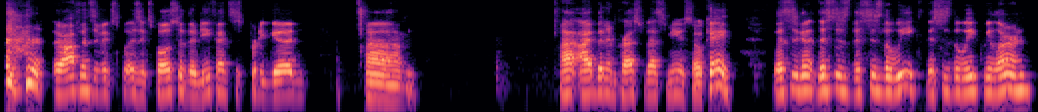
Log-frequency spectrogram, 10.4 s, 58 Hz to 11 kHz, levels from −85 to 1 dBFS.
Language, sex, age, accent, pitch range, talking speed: English, male, 30-49, American, 115-140 Hz, 195 wpm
